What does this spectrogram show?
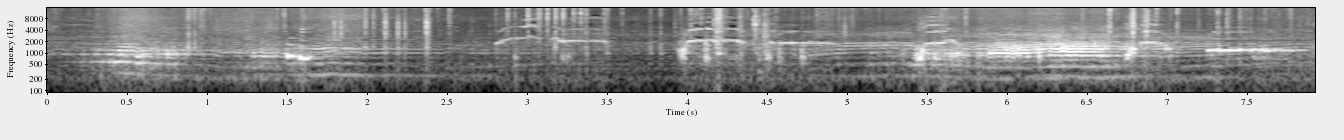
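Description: Background bird calls, short pitched calls that bend up and down, with a longer wavering call near the end, along with light clicks and taps from handling a disassembled fan motor.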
